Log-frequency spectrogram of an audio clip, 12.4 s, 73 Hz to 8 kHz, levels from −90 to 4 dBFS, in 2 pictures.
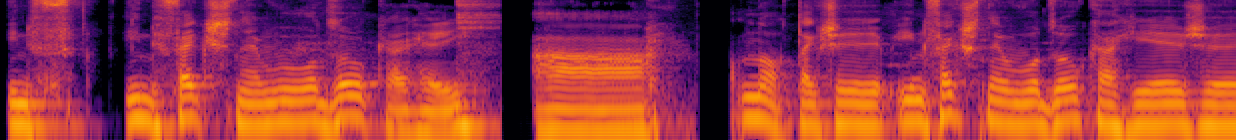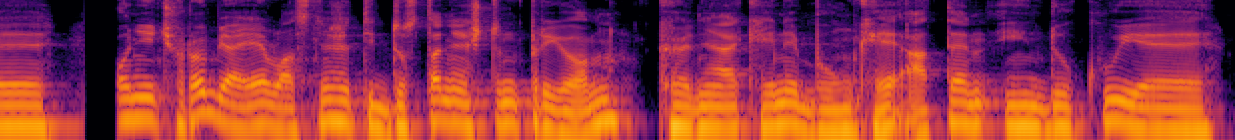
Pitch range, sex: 110-125 Hz, male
